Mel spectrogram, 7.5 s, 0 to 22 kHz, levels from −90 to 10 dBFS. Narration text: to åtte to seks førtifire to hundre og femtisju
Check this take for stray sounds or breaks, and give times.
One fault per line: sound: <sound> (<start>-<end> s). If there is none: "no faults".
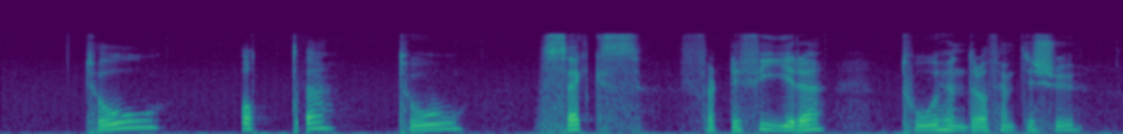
sound: dropout (2.0-2.0 s)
